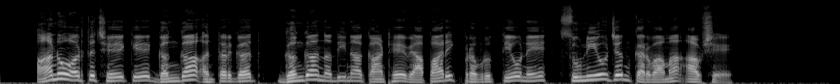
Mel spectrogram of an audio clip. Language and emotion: Gujarati, neutral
